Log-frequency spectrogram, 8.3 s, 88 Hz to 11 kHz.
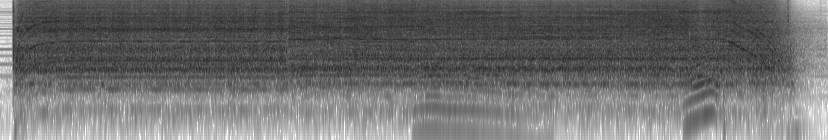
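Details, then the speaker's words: Mitsubishi Evo X brand-new engine cranked with no spark plugs or coils and the fuel pump fuse pulled, to prime oil before first start: a steady, fast whir with no firing. Oil pressure builds to about 40 psi. "no there's no plugs or coils all right we got jared here he's in the inside he's gonna crank listening over and i'm gonna see if we build any oil pressure"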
